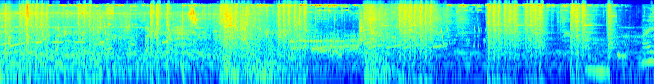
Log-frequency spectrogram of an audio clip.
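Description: Rapid gunfire in the video game Half-Life, dense bursts of shots and mechanical clatter over several seconds with a few brief pauses, loud and close, with a voice talking over parts of it.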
